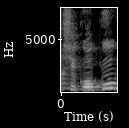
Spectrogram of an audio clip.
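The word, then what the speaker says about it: Shikoku: Honshu में आपको मिलेगा टोक्यो, उसके बाद आपको मिलेगा शिकोकू, जिसकी स्पेलिंग एस से है लेकिन ये शाह है ना, शिकोकू।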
